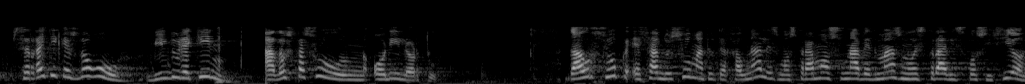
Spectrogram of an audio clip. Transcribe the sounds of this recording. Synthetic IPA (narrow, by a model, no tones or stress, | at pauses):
se̞ɾɣajt̪ike̞zd̪uɣ̞uβild̪uɾe̞kinað̞o̞st̪asuno̞ɾilo̞ɾt̪u | ɡawɾsuke̞sand̪usumat̪ut̪e̞ʝawnale̞zmo̞st̪ɾamo̞sunaβe̞ðmaznuwe̞st̪ɾaðispo̞sisio̞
